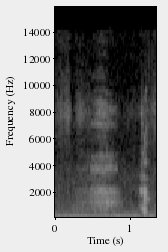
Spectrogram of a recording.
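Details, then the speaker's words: A brief inhaled build-up then one sharp sneeze with quiet room noise, from a person with a head cold who says he seems to be sick. "Désolé si j'éternue, mais on dirait que je suis malade."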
